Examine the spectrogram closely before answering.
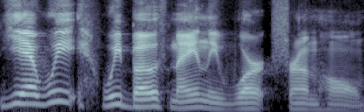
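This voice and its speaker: In a very clean recording with a silent background, a man's bright, sharp voice sounds dry and close, with no echo. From Southwest Virginia and East Tennessee. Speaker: homesteader and insurance agency owner. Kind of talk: casual livestream interview. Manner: casual, many fillers and restarts.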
